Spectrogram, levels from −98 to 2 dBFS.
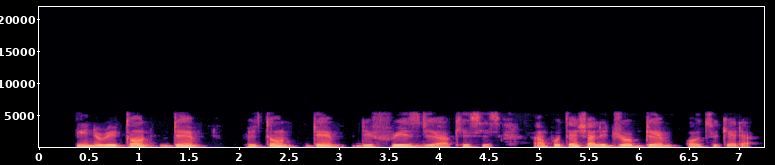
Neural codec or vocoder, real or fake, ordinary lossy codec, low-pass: none; real; none; 5.4 kHz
